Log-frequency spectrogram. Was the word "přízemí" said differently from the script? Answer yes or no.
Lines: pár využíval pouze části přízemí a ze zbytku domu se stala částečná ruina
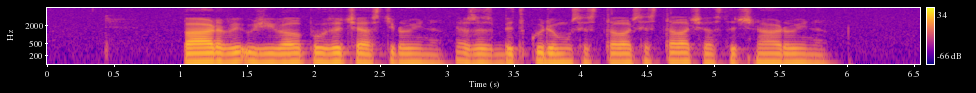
yes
